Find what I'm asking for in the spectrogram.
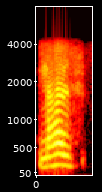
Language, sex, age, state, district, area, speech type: Kashmiri, male, 18-30, Jammu and Kashmir, Kulgam, urban, conversation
